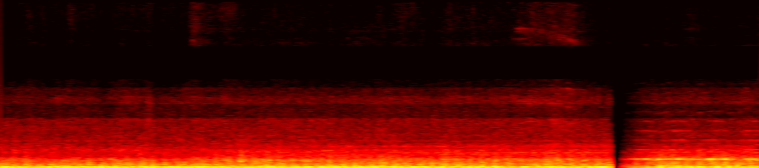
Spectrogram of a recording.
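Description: Indian Railways passenger train heard from inside the coach while it is running: a loud, steady low running noise with no speech. The noise breaks off briefly about four and a half seconds in, and a thin steady high tone runs along with it after that.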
